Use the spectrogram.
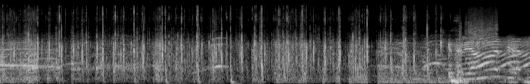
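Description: A large crowd at an outdoor political rally in 45-degree heat cheers and applauds, a dense continuous roar of clapping and voices that stays loud throughout, with a voice rising briefly near the end.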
